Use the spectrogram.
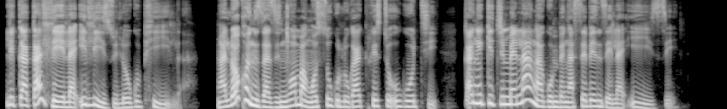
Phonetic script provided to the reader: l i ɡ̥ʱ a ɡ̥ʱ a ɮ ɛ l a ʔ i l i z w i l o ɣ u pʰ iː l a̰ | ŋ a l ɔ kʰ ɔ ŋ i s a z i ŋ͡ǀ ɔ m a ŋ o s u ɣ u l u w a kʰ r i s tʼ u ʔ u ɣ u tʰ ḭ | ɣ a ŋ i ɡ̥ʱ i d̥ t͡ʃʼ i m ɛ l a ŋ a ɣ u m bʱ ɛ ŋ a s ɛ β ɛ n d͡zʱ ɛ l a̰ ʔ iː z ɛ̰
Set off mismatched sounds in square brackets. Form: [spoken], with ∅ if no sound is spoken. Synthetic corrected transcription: l i ɡ̥ʱ a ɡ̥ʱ a ɮ ɛ l a ʔ i l i z w i l o ɣ u pʰ iː l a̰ | ŋ a l ɔ kʰ ɔ ŋ i [z] a z i ŋ͡ǀ ɔ m a ŋ o s u ɣ u l u [ɣ] a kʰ r i s tʼ u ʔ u ɣ u tʰ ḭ | ɣ a ŋ i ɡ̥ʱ i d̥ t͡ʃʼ i m ɛ l a ŋ a ɣ u m bʱ ɛ ŋ a s ɛ β ɛ n d͡zʱ ɛ l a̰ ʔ iː z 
